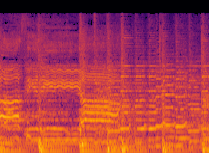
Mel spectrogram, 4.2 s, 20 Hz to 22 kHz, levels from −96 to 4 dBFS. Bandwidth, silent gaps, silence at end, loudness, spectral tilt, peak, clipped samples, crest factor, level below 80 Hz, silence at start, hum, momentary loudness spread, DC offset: 16 kHz; none; 0 s; -17 LUFS; -4 dB/octave; -4 dBFS; under 0.1%; 14 dB; -28 dBFS; 0 s; none; 5 LU; under 0.1%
